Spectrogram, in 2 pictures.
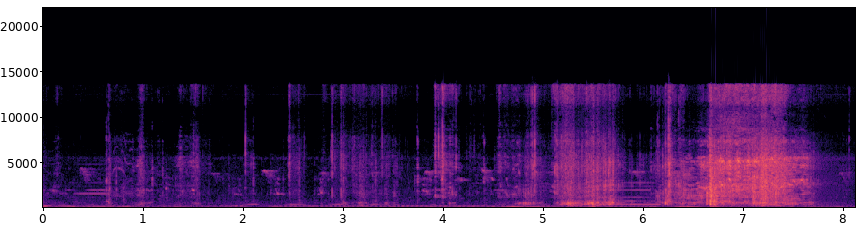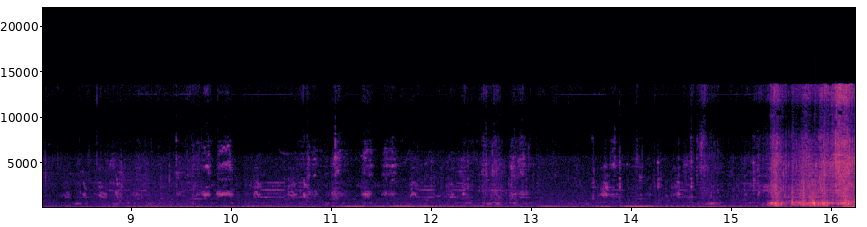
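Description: Crackling and rustling of dry leaves and dirt, with many small clicks. There are two louder rushes of noise, one about six to seven seconds in and one near the end.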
